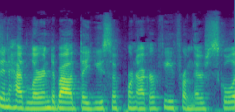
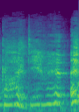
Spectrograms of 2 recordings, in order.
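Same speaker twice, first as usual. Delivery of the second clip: laughing through tears; 8 semitones higher, 6 dB quieter than usual. Real, not acted. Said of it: "Now I'm crying".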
